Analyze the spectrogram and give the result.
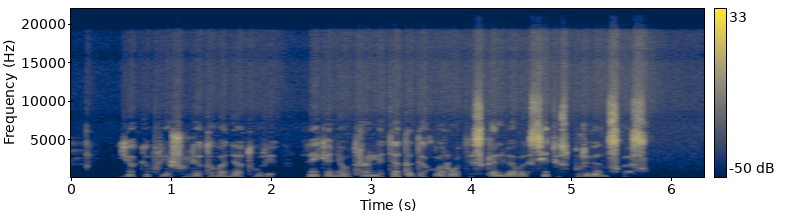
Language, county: Lithuanian, Utena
